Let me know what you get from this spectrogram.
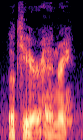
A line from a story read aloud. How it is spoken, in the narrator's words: Bill said, unconsciously lowering his voice to a whisper because of what he imitated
